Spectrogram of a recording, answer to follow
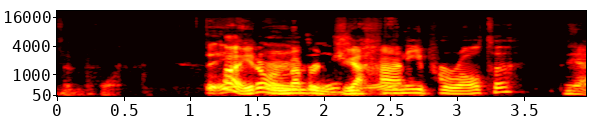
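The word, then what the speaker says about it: Jhonny: You don't remember Johnny Peralta? Yeah, as some people would pronounce it, because the H is right after the J.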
